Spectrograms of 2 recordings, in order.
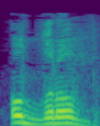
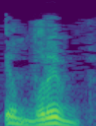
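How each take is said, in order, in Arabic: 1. الحركة الأولى ليست كسرة. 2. الحركة الأولى كسرة. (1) "فلا تقول اضرب، غلط" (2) "اكسر الألف"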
